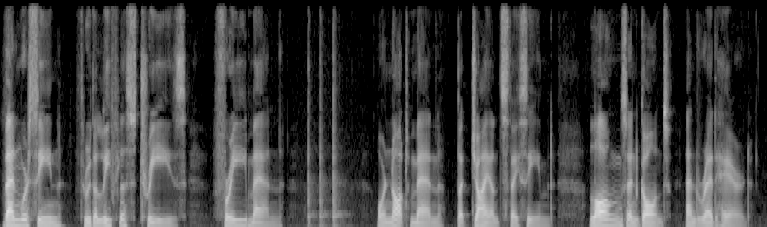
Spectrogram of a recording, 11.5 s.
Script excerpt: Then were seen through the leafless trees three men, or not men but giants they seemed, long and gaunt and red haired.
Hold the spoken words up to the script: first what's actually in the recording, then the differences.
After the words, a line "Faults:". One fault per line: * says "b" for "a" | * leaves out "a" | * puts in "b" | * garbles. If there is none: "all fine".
Then were seen through the leafless trees free men, or not men but giants they seemed, longs and gaunt and red haired.
Faults:
* says "free" for "three"
* says "longs" for "long"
